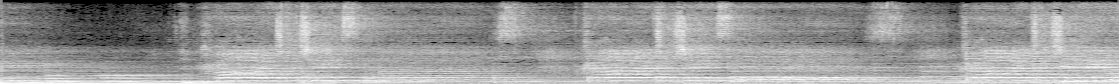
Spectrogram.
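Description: Children's choir singing a slow Christian worship song with instrumental accompaniment, long held vocal notes over a bass line.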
